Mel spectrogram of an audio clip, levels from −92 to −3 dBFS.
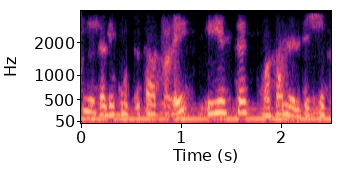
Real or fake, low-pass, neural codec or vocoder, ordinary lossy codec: fake; 3.6 kHz; codec, 24 kHz, 3 kbps, HILCodec; none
